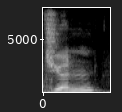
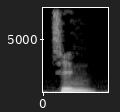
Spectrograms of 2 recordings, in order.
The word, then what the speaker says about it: Jin: member that we're going to be seeing is Jun. We're going to be watching The Astronaut, which is an original song from him. Did I pronounce it all right? Jin.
